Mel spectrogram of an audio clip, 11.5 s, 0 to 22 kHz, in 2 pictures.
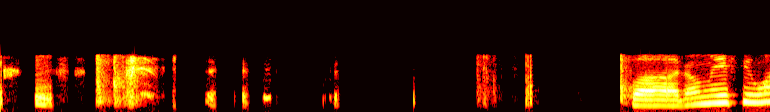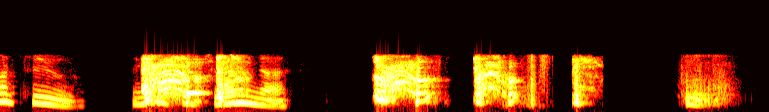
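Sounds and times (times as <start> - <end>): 
person with allergies coughing: 0.0 - 2.0, 6.8 - 7.7, 8.6 - 10.3
speech: 4.7 - 8.0.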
